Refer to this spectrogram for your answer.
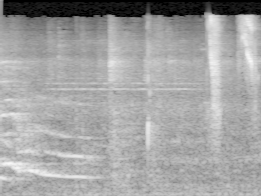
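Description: A Chow Chow puppy gives a drawn-out, falling whine, followed by a few short scuffling noises.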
